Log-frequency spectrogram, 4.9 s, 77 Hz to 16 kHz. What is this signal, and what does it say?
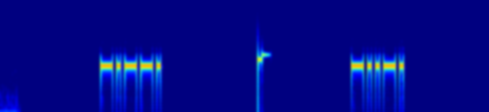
Morse code, heard as a keyed tone, about 30 wpm, 700 Hz. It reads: <KN> /
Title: Single Character (Letter:Number:Punctuation:Prosign) Alt 30wpm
